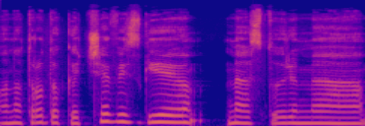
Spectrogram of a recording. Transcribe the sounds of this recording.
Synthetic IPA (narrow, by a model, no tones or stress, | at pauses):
ɐnɐt̪ɾoːd̪oːkɐt̚t͡ʃʲɛʋʲɪzʲɡʲɪ | mʲɛst̪ʊɾʲɪmʲɛ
